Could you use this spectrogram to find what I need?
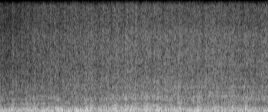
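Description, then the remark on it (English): A steady, loud industrial drone as nougat, made from egg solution mixed with corn syrup and liquid sugar, is pumped from a large blender through a network of pipes, a dense low rumble with a broad hiss above it, holding constant throughout without pauses. “So if you look up there, he's evacuating the nougat from the blender.”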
